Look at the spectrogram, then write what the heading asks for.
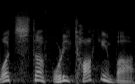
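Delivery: soft, low, puzzled voice.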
